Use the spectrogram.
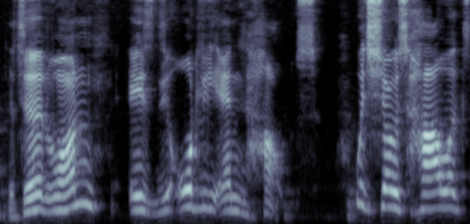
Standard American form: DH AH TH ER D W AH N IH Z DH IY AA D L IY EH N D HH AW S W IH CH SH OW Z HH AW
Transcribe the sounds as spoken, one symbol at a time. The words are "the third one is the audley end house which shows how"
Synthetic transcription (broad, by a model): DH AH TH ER D W AH N IH Z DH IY AA D L IY EH N D HH AW S W IH CH SH OW Z HH AW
